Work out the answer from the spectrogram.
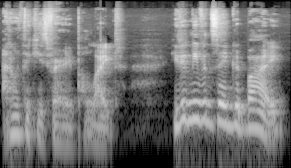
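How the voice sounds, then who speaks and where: A man's voice: on the high side, huge pitch swings, a little fast, creaky, pitched above the performer's own voice, exaggerated voice. Storybook girl, played by a male reader: blunt, sarcastic, grudging, defensive. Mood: blunt, annoyed. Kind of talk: audiobook-style character reading.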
